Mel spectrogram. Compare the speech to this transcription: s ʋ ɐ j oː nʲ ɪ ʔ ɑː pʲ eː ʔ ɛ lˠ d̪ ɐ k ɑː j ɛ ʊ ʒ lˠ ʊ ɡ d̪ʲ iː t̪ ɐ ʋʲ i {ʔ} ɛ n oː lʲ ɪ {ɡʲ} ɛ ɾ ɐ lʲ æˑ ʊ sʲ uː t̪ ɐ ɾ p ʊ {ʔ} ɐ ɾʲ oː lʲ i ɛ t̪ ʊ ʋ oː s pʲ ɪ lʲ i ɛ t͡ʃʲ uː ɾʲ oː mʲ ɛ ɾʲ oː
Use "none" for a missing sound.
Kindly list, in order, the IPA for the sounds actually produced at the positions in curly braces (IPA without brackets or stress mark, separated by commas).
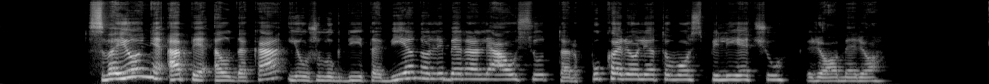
none, bʲ, k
